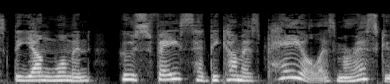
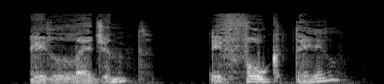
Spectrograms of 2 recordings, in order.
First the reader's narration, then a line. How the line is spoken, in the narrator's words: asked Marescu in a low voice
